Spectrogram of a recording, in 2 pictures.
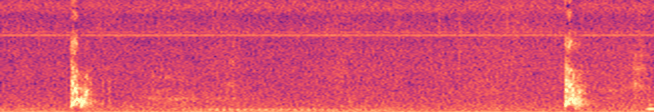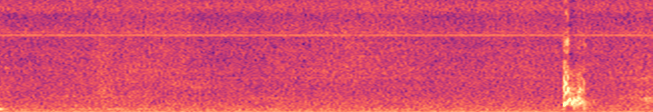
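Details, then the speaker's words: Daughter with hiccups: three brief, sharp, high-pitched hiccups a few seconds apart that sound like a little puppy barking, over a steady background hum. "just got the hiccups right now. That's so cute. It sounds like a little puppy barking."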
